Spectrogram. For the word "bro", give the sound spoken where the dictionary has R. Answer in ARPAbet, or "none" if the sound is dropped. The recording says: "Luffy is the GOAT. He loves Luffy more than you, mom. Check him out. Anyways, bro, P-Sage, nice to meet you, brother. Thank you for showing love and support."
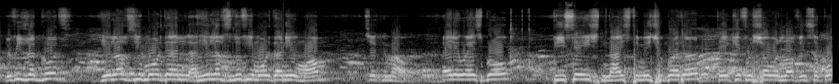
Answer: R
